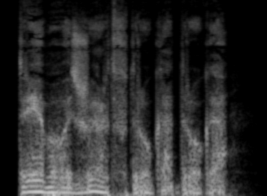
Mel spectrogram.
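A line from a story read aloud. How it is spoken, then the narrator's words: Barely audible whisper. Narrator (Russian): произнес Таквал едва слышным шепотом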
